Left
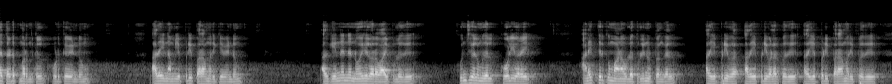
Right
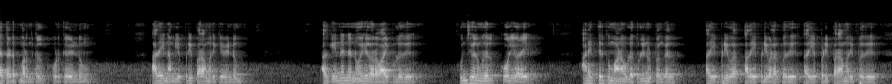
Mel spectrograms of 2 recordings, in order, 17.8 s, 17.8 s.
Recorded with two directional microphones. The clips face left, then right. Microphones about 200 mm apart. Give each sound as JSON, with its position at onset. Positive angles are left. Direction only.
{"t": 0.0, "sound": "speech", "side_deg": 25}
{"t": 3.0, "sound": "speech", "side_deg": 25}
{"t": 6.4, "sound": "speech", "side_deg": 25}
{"t": 11.6, "sound": "a man's voice", "side_deg": 30}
